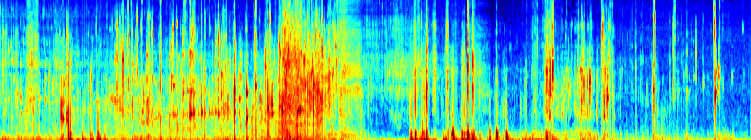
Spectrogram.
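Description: Water gurgles and rumbles underwater.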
